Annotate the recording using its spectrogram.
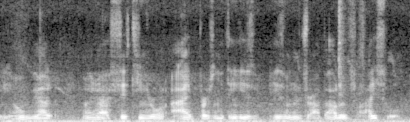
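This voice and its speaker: A man's very deep, low-pitched voice. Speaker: podcast co-host, parent. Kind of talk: casual chat. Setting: home recording, backyard. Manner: quiet, lowered voice at moments.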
